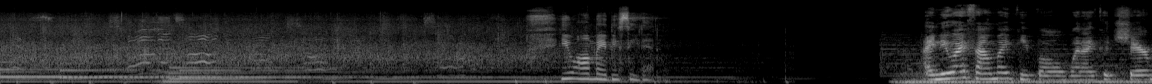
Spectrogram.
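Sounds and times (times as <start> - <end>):
audience hand clapping: 0.0 - 6.7
speech: 5.6 - 6.7, 9.3 - 11.5.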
